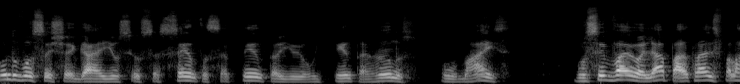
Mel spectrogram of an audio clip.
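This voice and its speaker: A man speaks at a fairly slow pace in a dark, mellow tone. His pitch swings very widely. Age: 60s. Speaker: preacher. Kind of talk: sermon.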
